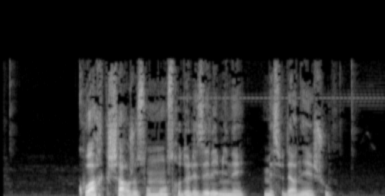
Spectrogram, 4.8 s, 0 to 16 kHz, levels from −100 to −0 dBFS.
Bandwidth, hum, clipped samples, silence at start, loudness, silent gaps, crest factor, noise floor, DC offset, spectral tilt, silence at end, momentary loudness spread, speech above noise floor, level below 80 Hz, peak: 11.5 kHz; none; under 0.1%; 1 s; -23 LUFS; none; 24 dB; -70 dBFS; under 0.1%; -5 dB/octave; 0.7 s; 14 LU; 48 dB; -42 dBFS; 0 dBFS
